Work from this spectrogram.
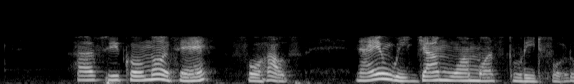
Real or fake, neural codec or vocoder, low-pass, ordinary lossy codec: fake; codec, 16 kHz, 8 kbps, FreqCodec, larger model; 3.6 kHz; Opus, 24 kbps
